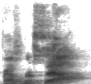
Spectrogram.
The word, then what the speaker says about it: Brassell: Danny Brassell. Did I say Brassell right? Brassell.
